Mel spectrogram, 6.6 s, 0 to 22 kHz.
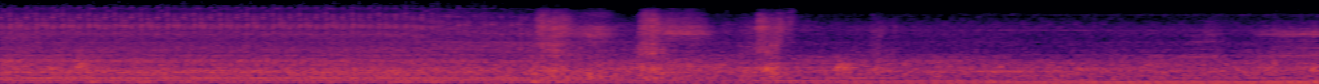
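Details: Jaguar XK8 finally runs on its own after swapping fuel pump relay, suspected one-way return valve; low, slightly uneven beat with faint wavering rhythm, rough idle just after starting, heavy exhaust smoke, fuel pressure a little under three.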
